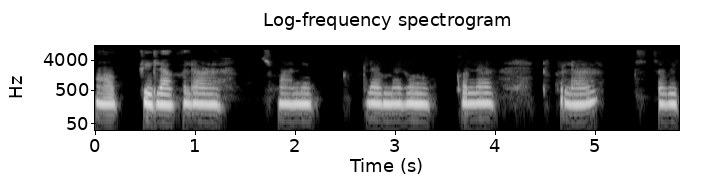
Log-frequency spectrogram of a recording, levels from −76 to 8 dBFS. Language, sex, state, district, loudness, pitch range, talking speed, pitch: Hindi, female, Bihar, Araria, -17 LUFS, 200-210 Hz, 100 wpm, 205 Hz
